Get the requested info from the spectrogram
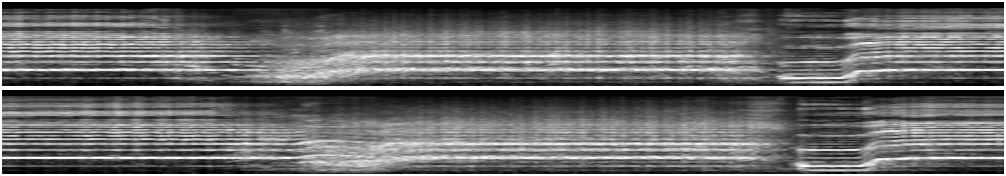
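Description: A female singer belting long, high sustained notes into a microphone without words. Each phrase holds a note for a few seconds and slides up into another. The voice breaks off briefly twice, around six seconds in and near the end, before the next phrase.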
